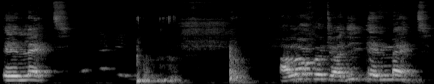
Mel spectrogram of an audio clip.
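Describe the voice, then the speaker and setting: A man teaching a Hebrew class, quizzing students on words and gently correcting them. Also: high-pitched, fairly even intonation, takes it slowly, echoey room, rough recording. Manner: questioning and correcting students, encouraging. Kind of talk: classroom lesson.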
